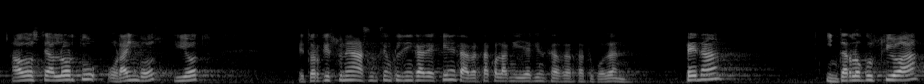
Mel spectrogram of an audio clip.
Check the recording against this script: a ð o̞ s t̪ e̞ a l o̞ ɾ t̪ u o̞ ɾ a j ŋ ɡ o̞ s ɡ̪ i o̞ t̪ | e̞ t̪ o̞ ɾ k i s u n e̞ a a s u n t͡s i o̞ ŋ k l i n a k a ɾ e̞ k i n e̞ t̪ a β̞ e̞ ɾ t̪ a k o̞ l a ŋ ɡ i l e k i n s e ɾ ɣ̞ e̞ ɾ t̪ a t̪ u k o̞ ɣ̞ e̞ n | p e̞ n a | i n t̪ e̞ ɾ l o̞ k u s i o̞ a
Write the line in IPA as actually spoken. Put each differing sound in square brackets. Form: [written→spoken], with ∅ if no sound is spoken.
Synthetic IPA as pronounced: a ð o̞ s t̪ e̞ a l o̞ ɾ t̪ u o̞ ɾ a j ŋ ɡ o̞ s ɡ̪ i o̞ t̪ | e̞ t̪ o̞ ɾ k i s u n e̞ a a s u n t͡s i o̞ ŋ k l i n [a→i] k a ɾ e̞ k i n e̞ t̪ a β̞ e̞ ɾ t̪ a k o̞ l a ŋ ɡ i [l→ʎ] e k i n s e ɾ ɣ̞ e̞ ɾ t̪ a t̪ u k o̞ [ɣ̞→ð̞] e̞ n | p e̞ n a | i n t̪ e̞ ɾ l o̞ k u s i o̞ a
